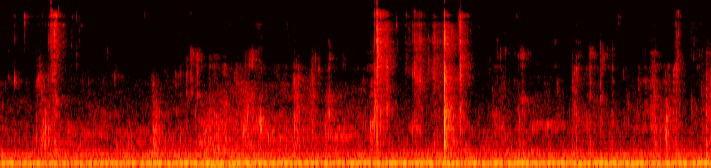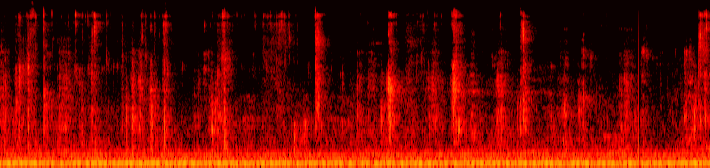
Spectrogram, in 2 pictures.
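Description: Close-miked chewing of a mouthful of rice and fish curry, with many short wet mouth clicks and smacks, and fingers mixing rice and curry on the plate, over a steady low hum.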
